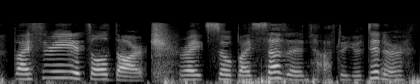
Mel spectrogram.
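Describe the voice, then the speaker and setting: Her voice is high for a woman, with lively intonation. Noticeable background noise runs beneath the woman's speech. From Singapore. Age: 40s. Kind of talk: personal monologue. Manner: casual, frequent fillers.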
